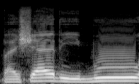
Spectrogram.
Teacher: Bu dibaca panjang, mad tabi'i panjangnya 2 harokat.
